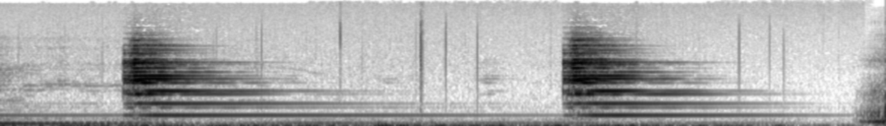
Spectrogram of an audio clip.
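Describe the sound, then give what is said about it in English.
A Protestant church bell tolls twice, slowly and several seconds apart, calling to a service, each strike ringing out and fading in a long, humming decay, with no voices present. “One of the last and saddest memories I have of the Protestant Church is hearing the bell ringing, calling a non-existent congregation to service.”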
